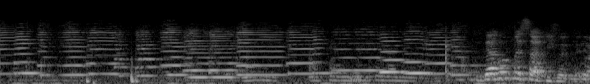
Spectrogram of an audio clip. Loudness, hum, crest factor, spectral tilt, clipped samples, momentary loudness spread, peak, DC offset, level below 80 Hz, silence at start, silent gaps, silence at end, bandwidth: -29 LUFS; none; 18 dB; -5.5 dB/octave; under 0.1%; 8 LU; -12 dBFS; under 0.1%; -48 dBFS; 0 s; none; 0 s; 17 kHz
